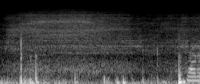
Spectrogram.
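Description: Air hissing in a firefighter's breathing-apparatus mask as the wearer breathes, fading about a second in, with a few short low knocks and bumps.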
